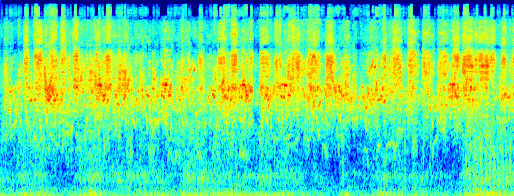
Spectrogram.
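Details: Dense, continuous chatter of many budgerigars in an aviary colony: overlapping high twittering chirps and warbles with no pauses, and a soft low rumble underneath.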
